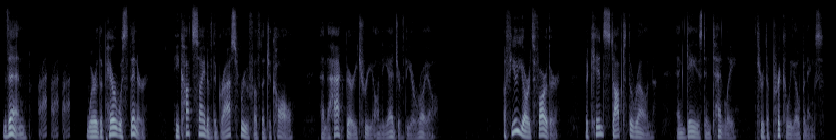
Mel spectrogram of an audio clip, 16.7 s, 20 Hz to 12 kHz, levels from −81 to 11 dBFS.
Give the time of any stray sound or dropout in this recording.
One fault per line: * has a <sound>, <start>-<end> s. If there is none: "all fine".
* has a laugh, 0.8-1.4 s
